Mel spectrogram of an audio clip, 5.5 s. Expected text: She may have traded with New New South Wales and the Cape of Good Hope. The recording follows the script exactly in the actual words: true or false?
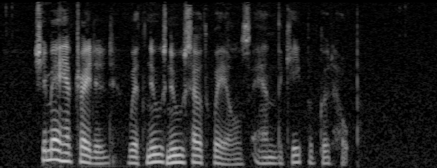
true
